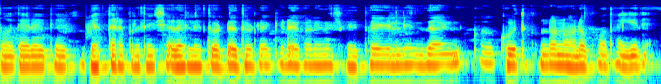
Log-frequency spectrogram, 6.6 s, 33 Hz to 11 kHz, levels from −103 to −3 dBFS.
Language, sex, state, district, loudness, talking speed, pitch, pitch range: Kannada, male, Karnataka, Bellary, -32 LUFS, 100 wpm, 125 Hz, 115-125 Hz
